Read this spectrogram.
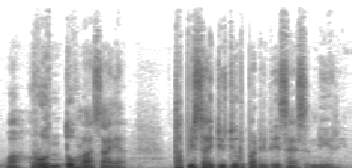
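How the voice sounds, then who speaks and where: A middle-aged man preaching to a live audience, telling his own story and swinging between loud exclamations and hushed asides. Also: deep voice, quick pace, slightly rough. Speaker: Islamic teacher.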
